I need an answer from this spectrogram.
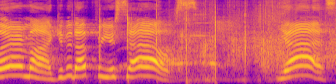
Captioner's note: audience applauds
